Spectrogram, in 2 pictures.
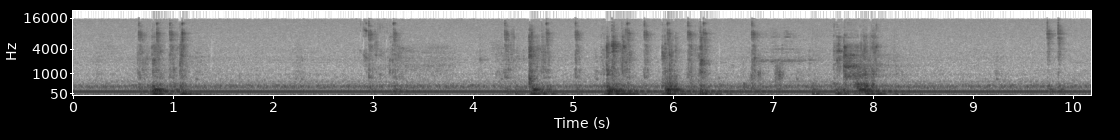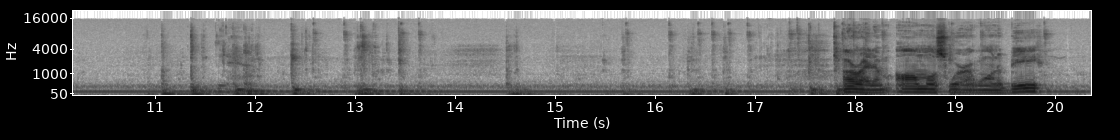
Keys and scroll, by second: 4.6 Tab, 5.4 alt+a, 7.9 ctrl+r, 11.4 Escape, 11.9 ctrl+z, 12.4 Tab, 13.1 alt+a, 14.5 /, 17.5 Tab.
